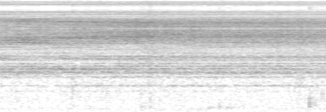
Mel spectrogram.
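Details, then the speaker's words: Leak-down test: steady quiet hiss of air heard at the dipstick hole, also audible at oil filler, indicating worn piston rings or cylinder walls, air escaping past worn piston rings. "the dipstick hole is telling me I got bad rings I've got bad cylinder walls you can actually hear it"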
